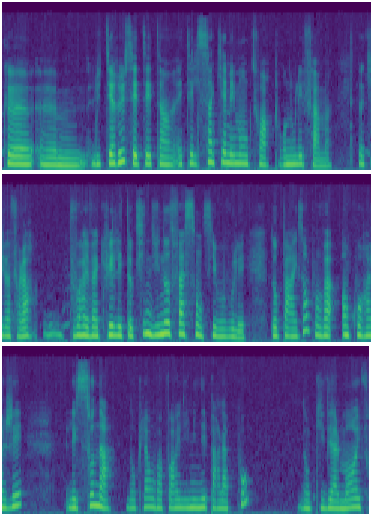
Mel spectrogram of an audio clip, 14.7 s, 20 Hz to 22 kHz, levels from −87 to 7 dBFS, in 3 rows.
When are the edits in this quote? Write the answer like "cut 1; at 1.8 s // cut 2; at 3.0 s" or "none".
cut 1; at 4.7 s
